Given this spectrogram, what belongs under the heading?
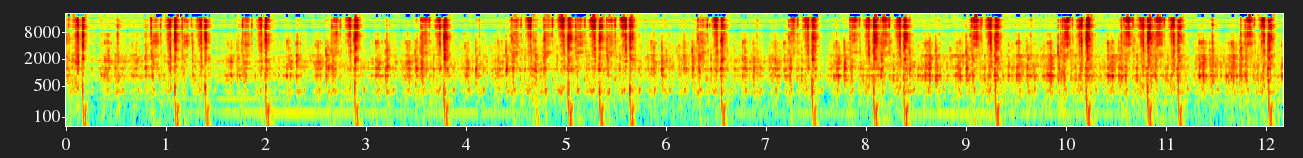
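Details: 3 1/2 hp small-block Jaeger single-cylinder engine, previously stuck, running after reassembly: slow firing about once a second with loose mechanical clatter, steady and even; normal running.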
